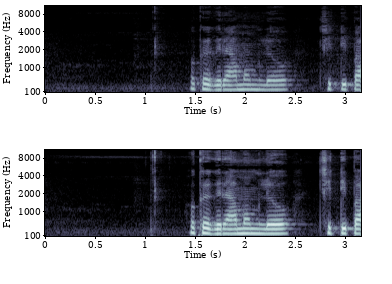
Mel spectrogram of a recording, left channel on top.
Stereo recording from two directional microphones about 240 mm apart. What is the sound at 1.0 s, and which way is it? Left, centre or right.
Speech, right.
